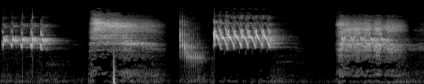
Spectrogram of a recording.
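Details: Asian pied starling, a Javan bird kept as a pet, singing: loud harsh buzzy phrases and rattling notes, broken by short pauses, with one sharp rising whistle.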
